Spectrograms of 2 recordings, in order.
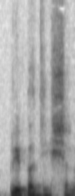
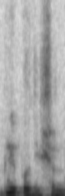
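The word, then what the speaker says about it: preposition: আবার আমরা parts of স্পিচে খুবই কমন হচ্ছে প্রিপজিশন, না? এর উচ্চারণ কিন্তু প্রিপজিশন না, প্রেপাজিশন, প্রেপাজিশন, প্রেপাজিশন।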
